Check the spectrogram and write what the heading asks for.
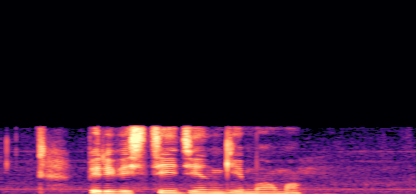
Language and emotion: Russian, neutral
